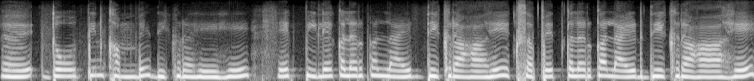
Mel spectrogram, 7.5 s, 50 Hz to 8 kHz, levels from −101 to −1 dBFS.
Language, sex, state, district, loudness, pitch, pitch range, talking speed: Hindi, female, Chhattisgarh, Balrampur, -11 LUFS, 235 Hz, 220-250 Hz, 175 wpm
